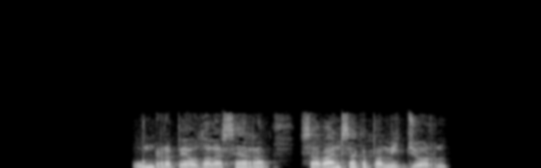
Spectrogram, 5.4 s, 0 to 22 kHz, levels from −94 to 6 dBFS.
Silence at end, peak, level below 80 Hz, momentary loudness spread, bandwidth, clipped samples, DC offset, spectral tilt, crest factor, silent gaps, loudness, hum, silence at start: 0.95 s; -4 dBFS; -64 dBFS; 15 LU; 7.6 kHz; under 0.1%; under 0.1%; -6 dB/octave; 18 dB; 2.95-3.01 s; -20 LUFS; none; 1.35 s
